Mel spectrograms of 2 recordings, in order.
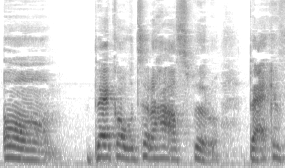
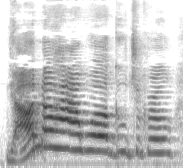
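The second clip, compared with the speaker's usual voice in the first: high, much louder exclamation; angry outburst; 8 semitones higher, 9 dB louder than usual. Retold or imitated. Streamer recalling how angry they were, loud outburst. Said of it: "I was so angry".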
